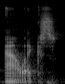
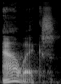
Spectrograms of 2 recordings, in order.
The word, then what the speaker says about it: Alix: after her mother and that name Alex was just the German approximate pronunciation of the English name Alice and it always makes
